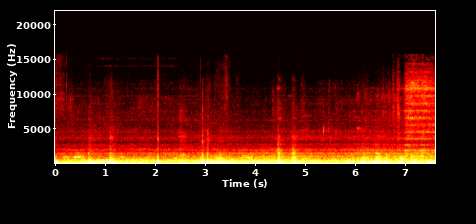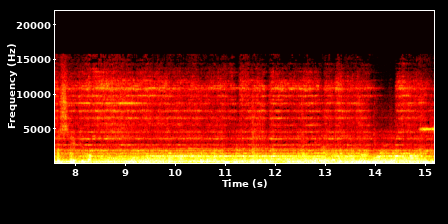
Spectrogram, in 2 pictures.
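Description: Kotoden electric commuter train gathering speed out of the station, heard from inside the front cab: steady running noise and motor hum, growing slowly louder. From about seven seconds in, high wheel squeal joins as it takes the curves.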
